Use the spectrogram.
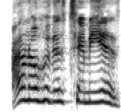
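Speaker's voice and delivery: put-on high, loud, fast indignant kid; indignant retort. Son Dominic snapping back about Timmy, high and loud. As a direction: brush off the stranger's name with outrage.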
